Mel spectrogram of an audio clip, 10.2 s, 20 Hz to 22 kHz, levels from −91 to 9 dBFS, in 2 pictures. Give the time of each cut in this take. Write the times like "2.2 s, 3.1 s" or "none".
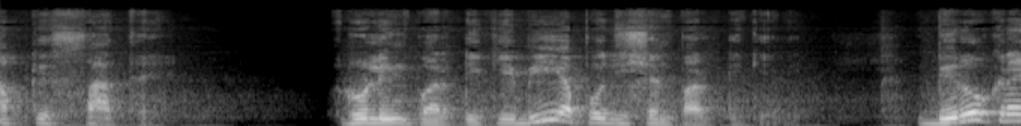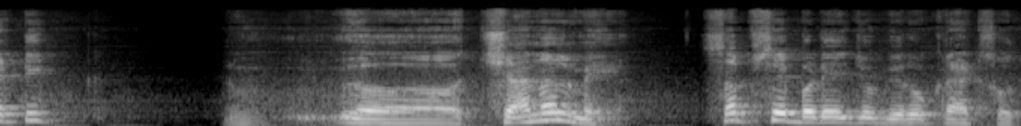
none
